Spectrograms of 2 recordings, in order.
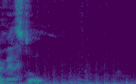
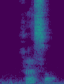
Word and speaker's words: Vestal: we killed the fire Vestal vestel no Vestal it it is pronounced vest they say vestel several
